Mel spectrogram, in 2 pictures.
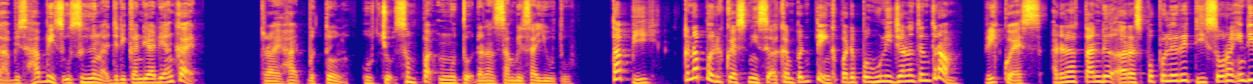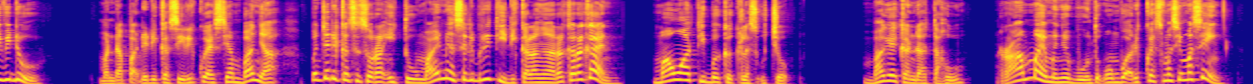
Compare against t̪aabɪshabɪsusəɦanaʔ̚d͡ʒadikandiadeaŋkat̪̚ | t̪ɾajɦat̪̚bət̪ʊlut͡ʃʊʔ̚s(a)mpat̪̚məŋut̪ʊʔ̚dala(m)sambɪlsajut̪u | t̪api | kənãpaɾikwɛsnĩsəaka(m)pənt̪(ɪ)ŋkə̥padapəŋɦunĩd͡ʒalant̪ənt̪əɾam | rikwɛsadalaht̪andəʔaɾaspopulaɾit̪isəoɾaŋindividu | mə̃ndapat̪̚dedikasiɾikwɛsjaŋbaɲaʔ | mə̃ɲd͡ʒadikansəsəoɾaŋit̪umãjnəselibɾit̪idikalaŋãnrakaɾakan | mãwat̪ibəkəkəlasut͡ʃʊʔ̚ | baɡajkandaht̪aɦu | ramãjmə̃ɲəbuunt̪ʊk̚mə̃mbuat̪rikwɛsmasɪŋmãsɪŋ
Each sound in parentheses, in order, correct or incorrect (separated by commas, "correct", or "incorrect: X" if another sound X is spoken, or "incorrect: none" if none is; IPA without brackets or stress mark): incorrect: ə, correct, incorrect: n, correct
